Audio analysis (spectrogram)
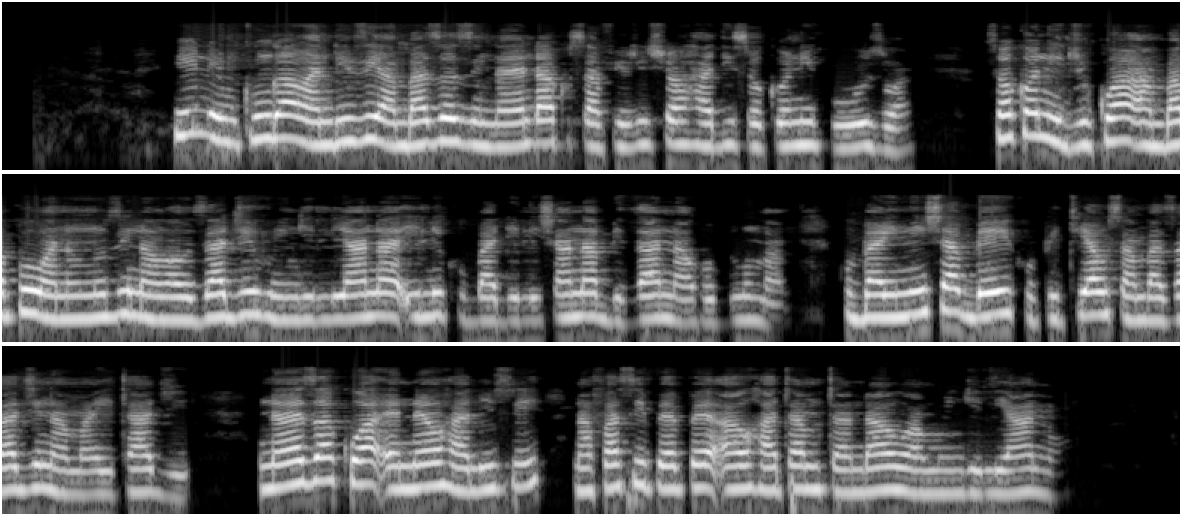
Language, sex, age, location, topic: Swahili, female, 36-49, Nairobi, finance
